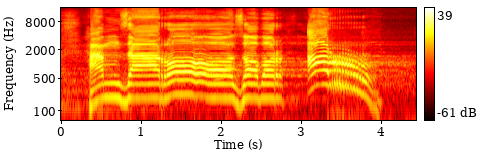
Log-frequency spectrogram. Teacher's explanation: জিহিবার আগার যে উল্টা পিঠটা উপরে যাইয়া, মানে তালুতে যাইয়া একটা ভাইব্রেট হয়, কাপাকাপি হয়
